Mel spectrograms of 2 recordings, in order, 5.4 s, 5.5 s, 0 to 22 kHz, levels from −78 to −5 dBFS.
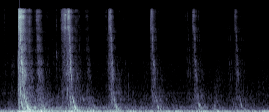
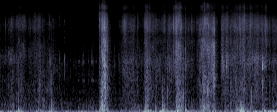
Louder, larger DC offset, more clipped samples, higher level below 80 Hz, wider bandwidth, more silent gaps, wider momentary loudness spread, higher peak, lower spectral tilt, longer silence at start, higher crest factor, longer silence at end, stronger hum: first, -21 LUFS vs -35 LUFS; neither; neither; first, -32 dBFS vs -42 dBFS; second, 16 kHz vs over 20 kHz; neither; first, 28 LU vs 18 LU; first, 0 dBFS vs -10 dBFS; about the same, -2.5 dB/octave vs -2.5 dB/octave; about the same, 0 s vs 0 s; about the same, 24 dB vs 26 dB; about the same, 0 s vs 0 s; neither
